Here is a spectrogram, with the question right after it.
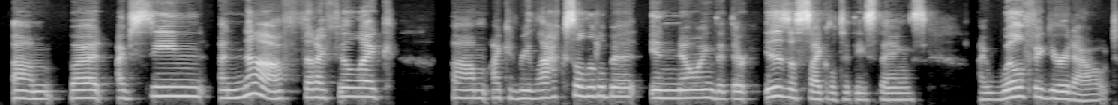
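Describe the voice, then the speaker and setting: A woman speaks at a medium pitch and a fairly slow pace, with ordinary pitch variation and an unremarkable speaking voice. The recording is very clean, with a silent background. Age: 60s. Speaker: singer and music coach. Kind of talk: podcast interview.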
